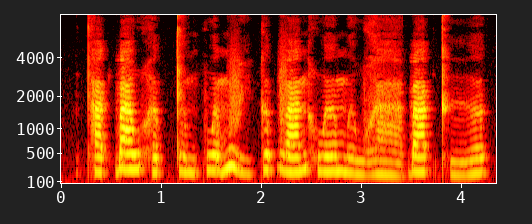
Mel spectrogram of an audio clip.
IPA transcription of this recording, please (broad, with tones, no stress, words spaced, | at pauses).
t̪ʰa˨˩t̚ɓa˧whə˨˩p̚ t̪ə̤˨˩m kwə̰˧˥m vi̤˨˩kə˦˥p̚ va˨˦nhwəː˧mə̤˨˩wɣa̤ː˨˩ ɓa˦˥k̚t̪ʰɨ˨˦ə̯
